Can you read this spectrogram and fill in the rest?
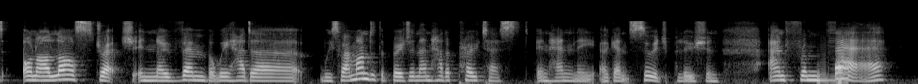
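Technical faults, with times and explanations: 8.17 to 8.48 s, robotic sound from repeated short buffers: a rigid, metallic buzz at about 94 Hz, likely caused by most of the audio being skipped and replaced with repeats of roughly 10.7 ms slices. On a spectrogram this appears as flat, evenly spaced harmonic stripes, and the waveform shows identical cycles repeating.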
